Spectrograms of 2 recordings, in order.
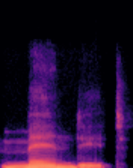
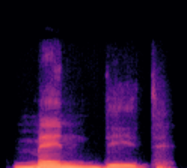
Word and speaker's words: mended: Y la regla dice, solo los que terminen en T o en D, yo puedo pronunciar la ed. ¿Y cómo se pronuncia la ed? Como id, visited, mended.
